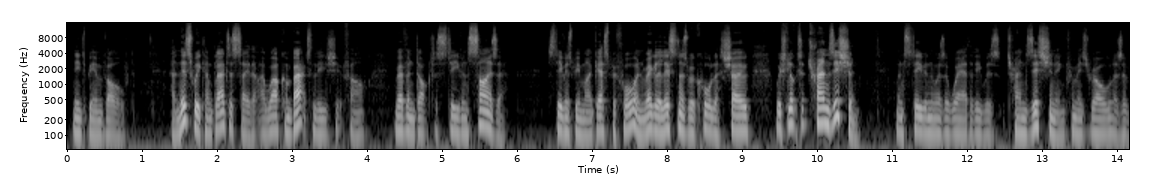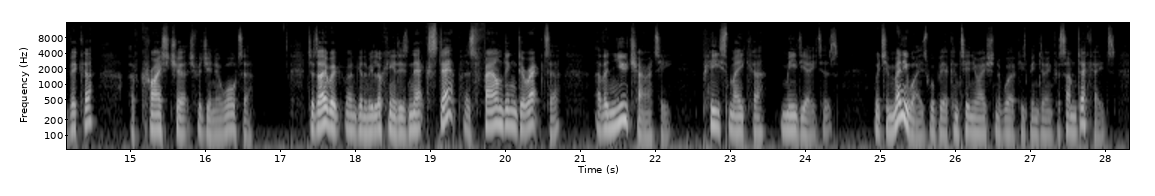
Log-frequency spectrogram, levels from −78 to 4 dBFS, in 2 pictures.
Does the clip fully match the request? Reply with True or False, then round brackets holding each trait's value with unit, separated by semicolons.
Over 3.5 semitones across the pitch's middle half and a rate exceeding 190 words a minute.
True (4.3 semitones; 200 wpm)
